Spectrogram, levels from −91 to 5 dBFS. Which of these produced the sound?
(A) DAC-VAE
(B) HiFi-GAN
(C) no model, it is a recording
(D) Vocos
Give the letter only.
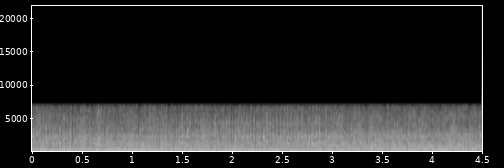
B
